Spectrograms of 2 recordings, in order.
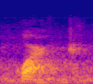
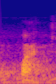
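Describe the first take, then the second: First: The word is said with an R sound. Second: The word is said without an R sound. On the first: It names the particle. The speaker calls it right. "Um R no meio" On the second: It sounds like a duck's call. The speaker calls it wrong. "Não é o som do pato"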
